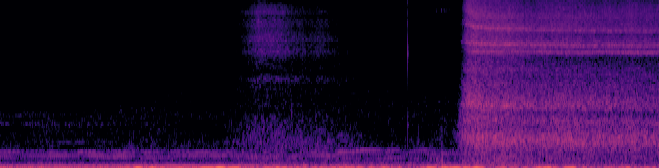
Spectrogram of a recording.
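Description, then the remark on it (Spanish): Slow, deep breaths with a long airy inhale swelling into a broad, rushing exhale, taken while the person moves their eyes from right to left, set against a low steady hum. Fairly soft, with no talking. “Moviendo mis ojos de derecha a izquierda con mi respiración profunda y lenta.”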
